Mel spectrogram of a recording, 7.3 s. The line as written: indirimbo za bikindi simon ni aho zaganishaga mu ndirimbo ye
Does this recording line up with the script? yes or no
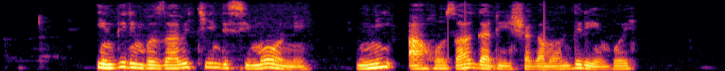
yes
